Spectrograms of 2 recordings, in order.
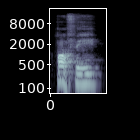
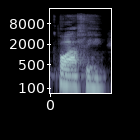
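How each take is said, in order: First: Coffee with rounded RP o; British coffee. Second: Coffee as kwaw-fee with a glide; New York City coffee. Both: Shown as a demonstration. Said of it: "The classic example is coffee".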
